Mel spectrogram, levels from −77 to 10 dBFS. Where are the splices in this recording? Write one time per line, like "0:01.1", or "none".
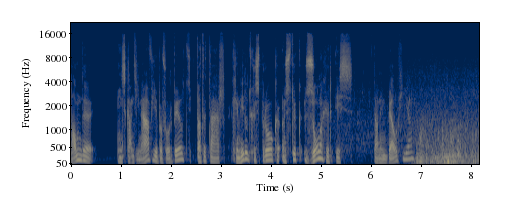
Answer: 0:02.4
